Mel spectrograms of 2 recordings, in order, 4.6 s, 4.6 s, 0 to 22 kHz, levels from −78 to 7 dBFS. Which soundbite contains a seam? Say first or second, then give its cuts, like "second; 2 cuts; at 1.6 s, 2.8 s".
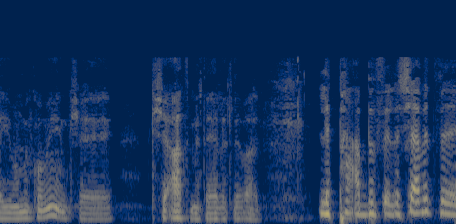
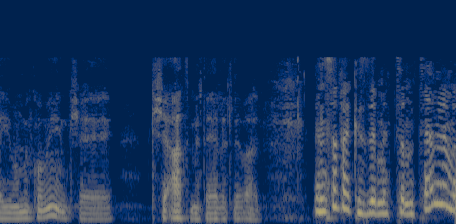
first; 1 cut; at 3.0 s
